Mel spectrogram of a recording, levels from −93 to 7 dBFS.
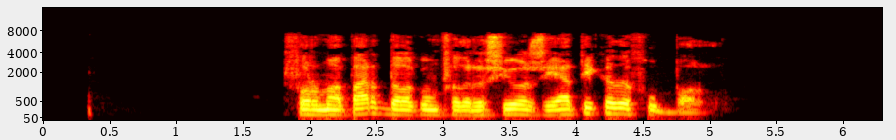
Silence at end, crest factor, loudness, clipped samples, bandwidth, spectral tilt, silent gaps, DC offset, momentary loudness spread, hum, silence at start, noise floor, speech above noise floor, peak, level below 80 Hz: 1.35 s; 16 dB; -15 LUFS; under 0.1%; 7.6 kHz; -4 dB/octave; none; under 0.1%; 12 LU; none; 1.8 s; under -90 dBFS; over 75 dB; -2 dBFS; -58 dBFS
